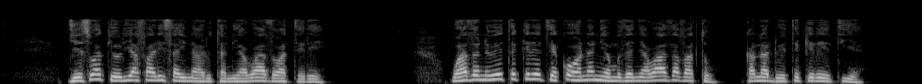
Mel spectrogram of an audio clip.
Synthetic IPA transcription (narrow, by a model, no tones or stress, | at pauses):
d͡ʒɛsoakeoɾiafaɾisainaːɾutaniawaðɔateɾe | waðɔnewetekeɾetiɛkohɔnaniamoðɛɲawaðavato | kanadowetekeɾetiɛ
